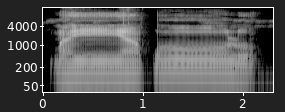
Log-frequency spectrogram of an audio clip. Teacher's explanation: Idgham bigunah yaitu idgham yang memakai gunah atau dengung ke hidung.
